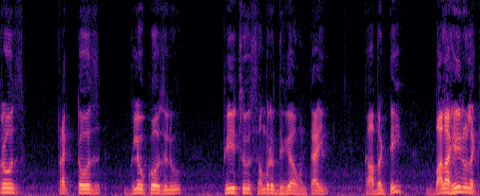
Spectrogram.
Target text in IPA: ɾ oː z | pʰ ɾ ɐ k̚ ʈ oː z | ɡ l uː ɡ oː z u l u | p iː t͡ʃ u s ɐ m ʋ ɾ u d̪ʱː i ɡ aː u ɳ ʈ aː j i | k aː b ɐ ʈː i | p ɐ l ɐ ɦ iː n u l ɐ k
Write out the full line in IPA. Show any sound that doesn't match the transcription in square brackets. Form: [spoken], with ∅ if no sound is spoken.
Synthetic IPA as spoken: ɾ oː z | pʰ ɾ ɐ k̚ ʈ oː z | ɡ l uː [k] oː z u l u | p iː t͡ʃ u s ɐ m ʋ ɾ u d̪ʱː i ɡ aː u ɳ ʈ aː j i | k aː b ɐ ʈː i | [b] ɐ l ɐ ɦ iː n u l ɐ k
